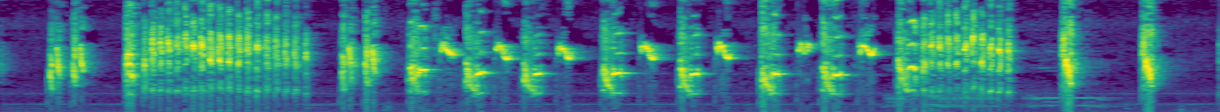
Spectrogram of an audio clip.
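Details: Long-tailed shrike singing a full mixed 'isian' song: harsh buzzy bursts alternate with short high chirps and rising whistled notes in quick irregular succession, with a brief low whistle near the end.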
